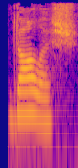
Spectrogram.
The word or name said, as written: dollishness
